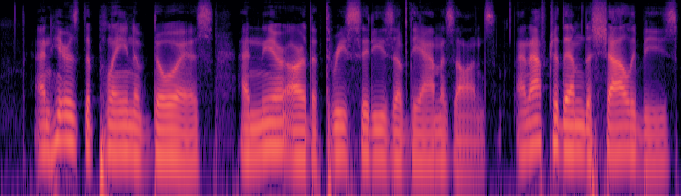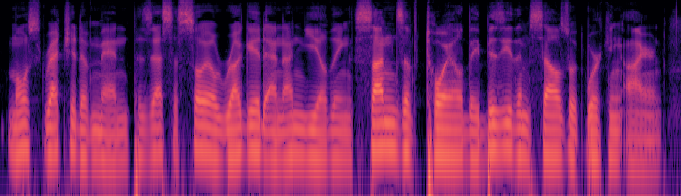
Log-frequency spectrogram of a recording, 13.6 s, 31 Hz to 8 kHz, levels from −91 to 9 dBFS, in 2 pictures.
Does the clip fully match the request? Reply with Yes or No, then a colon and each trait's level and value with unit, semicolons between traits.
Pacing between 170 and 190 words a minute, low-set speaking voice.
Yes: average, 175 wpm; low, 100 Hz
